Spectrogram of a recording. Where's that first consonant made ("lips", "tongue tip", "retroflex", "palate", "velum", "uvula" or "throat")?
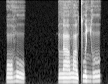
throat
